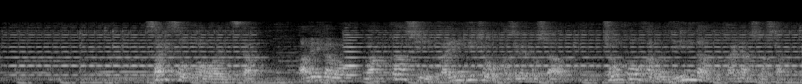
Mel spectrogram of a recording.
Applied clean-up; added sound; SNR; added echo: none; Bowed string instrument; 4 dB; reverberation time 0.7 s.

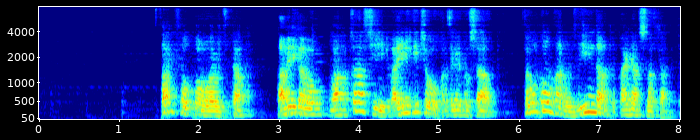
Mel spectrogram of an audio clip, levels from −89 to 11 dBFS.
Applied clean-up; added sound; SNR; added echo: neural mask model DeepFilterNet 3.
